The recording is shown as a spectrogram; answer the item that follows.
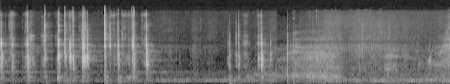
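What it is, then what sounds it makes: Plastic mechanical keyboard. Fingertips type on the keys of a full-size black plastic mechanical computer keyboard with RGB backlight. A quick burst of sharp, bright, clicky keystrokes comes first, then a short pause and a few more scattered taps. It ends in a soft, steady rustling hiss.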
